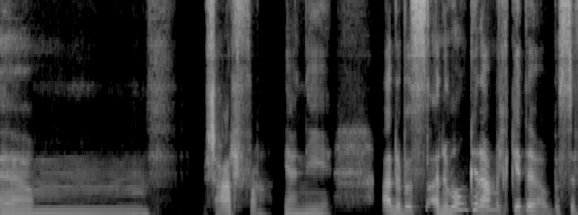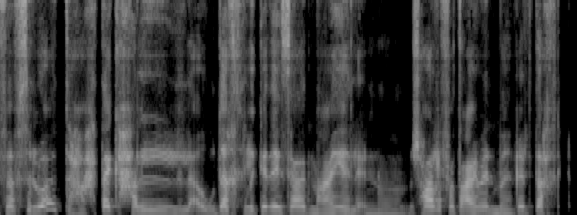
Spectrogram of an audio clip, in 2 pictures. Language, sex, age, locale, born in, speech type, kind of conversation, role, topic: Arabic, female, 20-24, ar-EG, Egypt, conversation, advice, user, إزاي أتعامل مع فقدان شغلي المفاجئ وقلقي من المستقبل؟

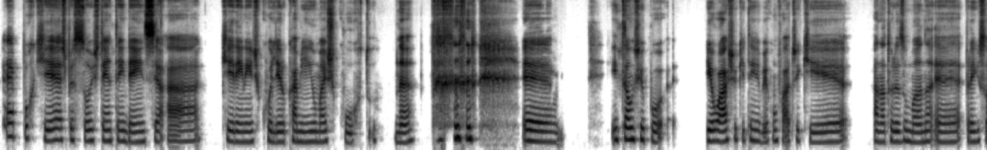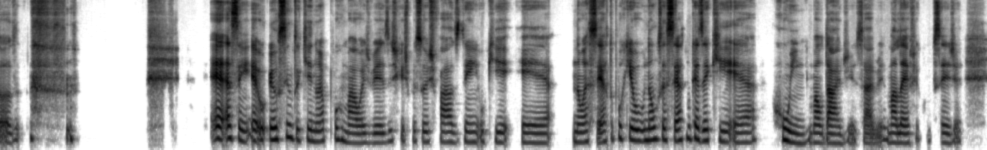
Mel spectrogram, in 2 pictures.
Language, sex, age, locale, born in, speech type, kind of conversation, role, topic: Portuguese, female, 30-34, pt-BR, Brazil, conversation, unstructured, none, O que você faria se tivesse que escolher entre o que é fácil e o que é certo?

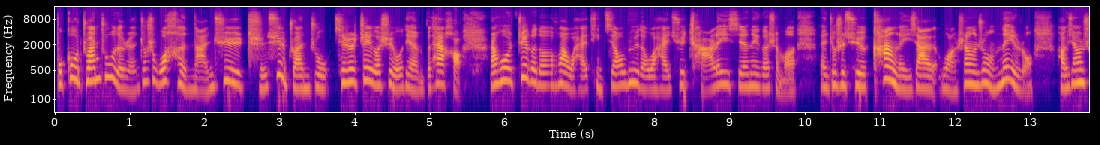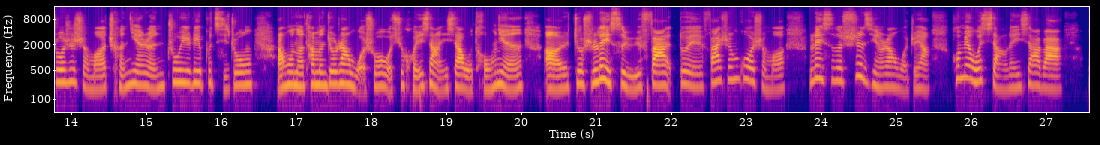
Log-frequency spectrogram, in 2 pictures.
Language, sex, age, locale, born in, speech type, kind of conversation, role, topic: Chinese, female, 30-34, zh-CN, China, conversation, advice, user, 我总是难以长时间保持专注，怎么办？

